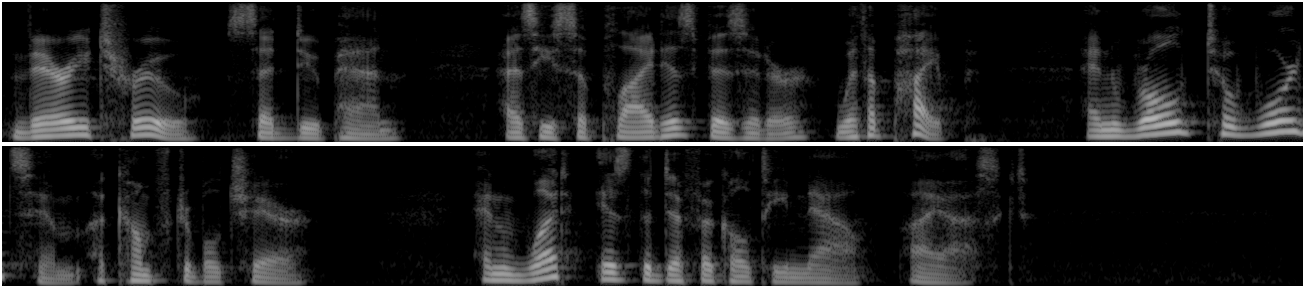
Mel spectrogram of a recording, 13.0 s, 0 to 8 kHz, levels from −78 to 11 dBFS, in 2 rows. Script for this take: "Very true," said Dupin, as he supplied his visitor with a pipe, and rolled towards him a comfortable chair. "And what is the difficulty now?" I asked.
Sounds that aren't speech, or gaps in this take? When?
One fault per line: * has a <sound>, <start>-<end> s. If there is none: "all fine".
all fine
